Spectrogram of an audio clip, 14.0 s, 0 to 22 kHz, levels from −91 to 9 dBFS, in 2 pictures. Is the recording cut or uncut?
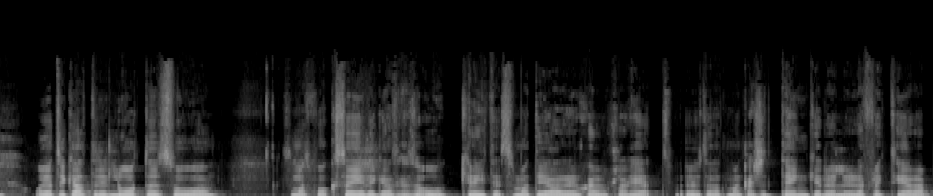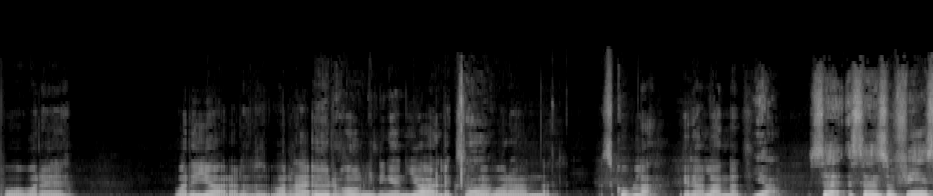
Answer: uncut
